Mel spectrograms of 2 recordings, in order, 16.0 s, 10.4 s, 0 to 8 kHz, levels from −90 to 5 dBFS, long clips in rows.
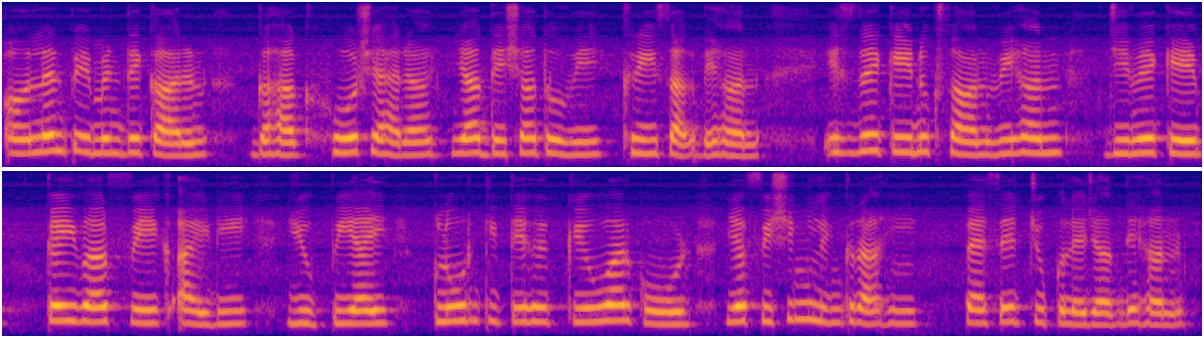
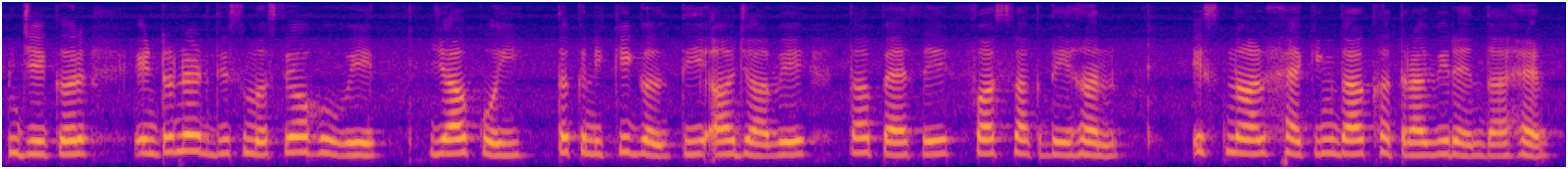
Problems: constant background noise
